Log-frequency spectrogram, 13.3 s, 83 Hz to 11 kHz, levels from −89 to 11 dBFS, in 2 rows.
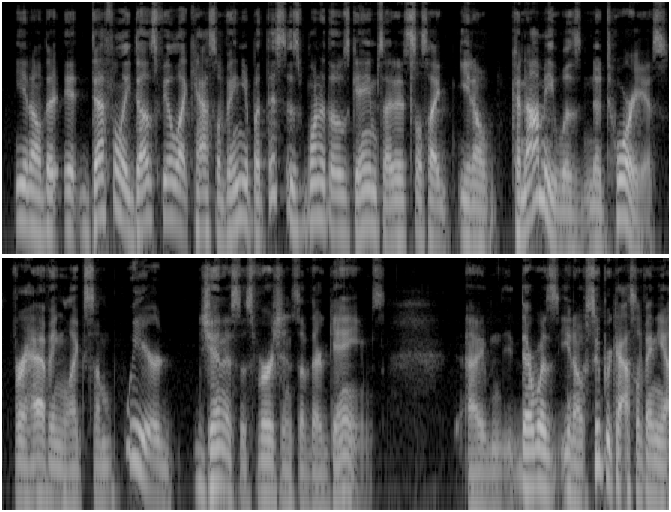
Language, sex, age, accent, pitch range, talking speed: English, male, 40-59, American, 95-125 Hz, 185 wpm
